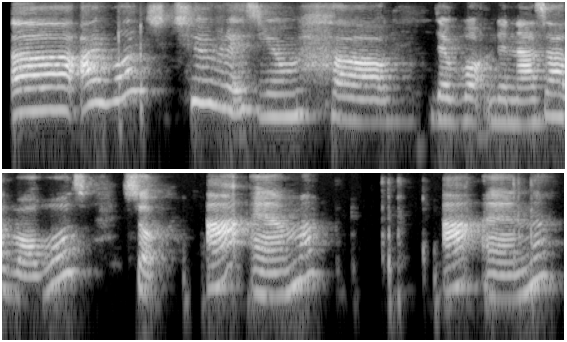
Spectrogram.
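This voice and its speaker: A woman teaching pronunciation slowly, repeating each word and spelling out letters. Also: fairly high pitch, sharp tone, dull audio. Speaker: French teacher. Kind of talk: slow pronunciation lesson.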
